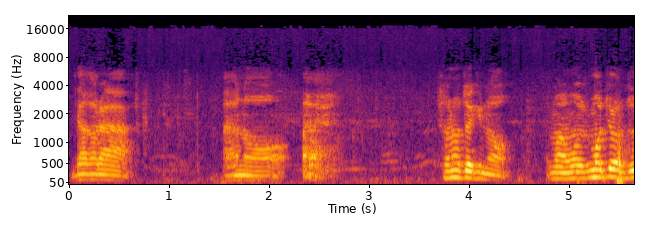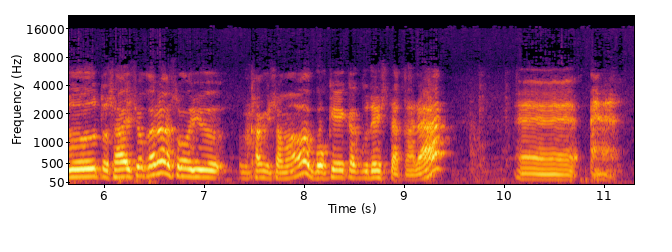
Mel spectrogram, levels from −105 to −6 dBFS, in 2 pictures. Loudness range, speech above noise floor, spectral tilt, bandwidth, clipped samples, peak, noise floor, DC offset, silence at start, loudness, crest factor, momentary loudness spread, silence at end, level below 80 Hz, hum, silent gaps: 10 LU; 32 dB; -8.5 dB/octave; 6.2 kHz; under 0.1%; 0 dBFS; -48 dBFS; under 0.1%; 0 s; -17 LUFS; 16 dB; 13 LU; 0.15 s; -44 dBFS; none; none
